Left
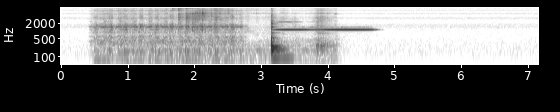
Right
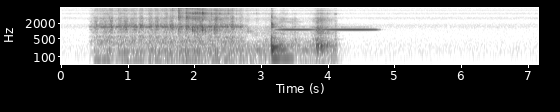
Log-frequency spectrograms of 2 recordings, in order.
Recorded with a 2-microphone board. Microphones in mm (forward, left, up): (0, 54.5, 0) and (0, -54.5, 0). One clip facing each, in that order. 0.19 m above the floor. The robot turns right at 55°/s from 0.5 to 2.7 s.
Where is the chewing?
5° right (ahead or behind), 0.9 m; by 4.2 s 50° right (ahead or behind), 0.9 m.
